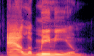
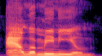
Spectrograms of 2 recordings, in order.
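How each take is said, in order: The two takes are said the same way.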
